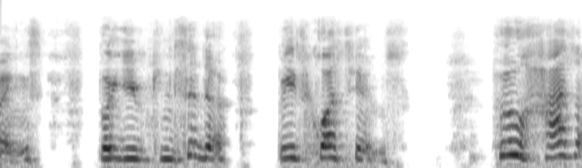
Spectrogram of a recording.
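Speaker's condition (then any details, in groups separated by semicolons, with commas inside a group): Cerebral palsy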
